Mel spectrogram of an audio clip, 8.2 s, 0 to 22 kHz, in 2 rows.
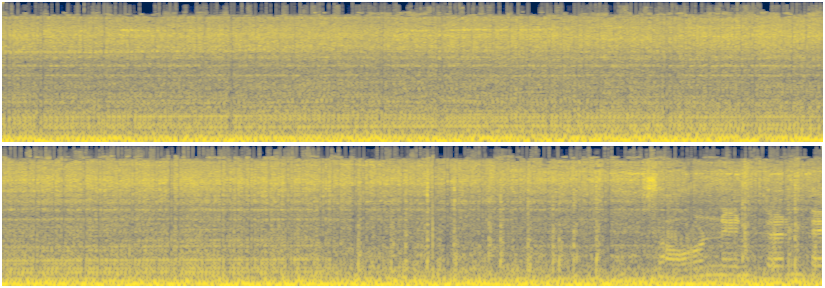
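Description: A tuned Royal Enfield GT 650 motorcycle with an aftermarket exhaust revs loudly and steadily at close range. Its engine note climbs and wavers toward the end under continuous broadband rumble.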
